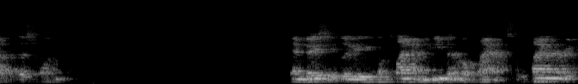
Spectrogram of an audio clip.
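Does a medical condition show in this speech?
No.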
